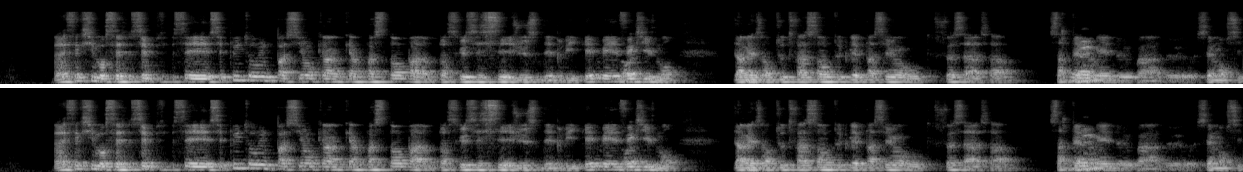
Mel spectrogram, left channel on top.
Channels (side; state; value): both; normal; correlation 0.74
